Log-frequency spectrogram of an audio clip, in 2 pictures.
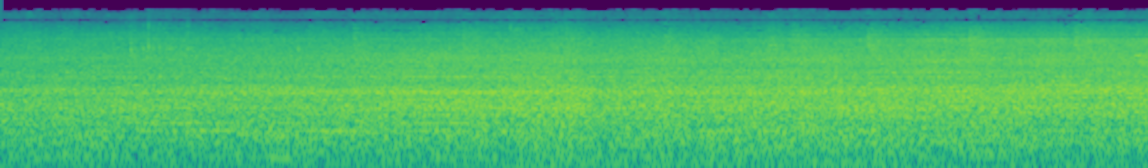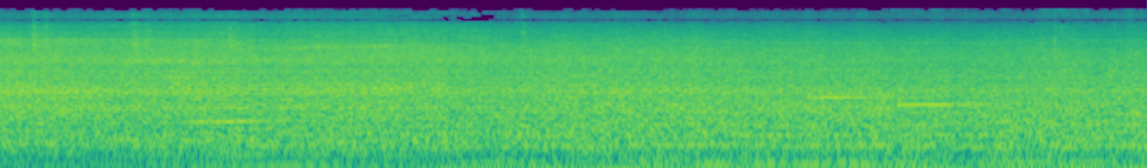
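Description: A passenger train moving along a far platform: a steady rumble with a low drone that grows louder about two-thirds of the way through.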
